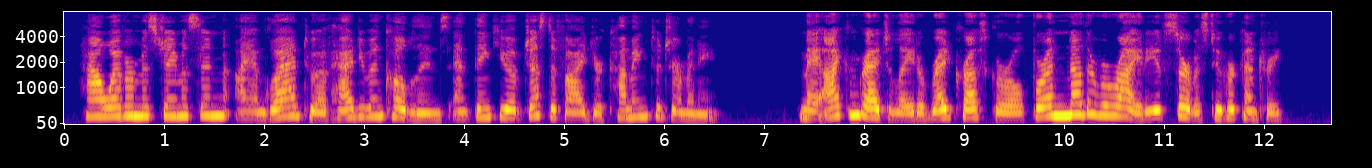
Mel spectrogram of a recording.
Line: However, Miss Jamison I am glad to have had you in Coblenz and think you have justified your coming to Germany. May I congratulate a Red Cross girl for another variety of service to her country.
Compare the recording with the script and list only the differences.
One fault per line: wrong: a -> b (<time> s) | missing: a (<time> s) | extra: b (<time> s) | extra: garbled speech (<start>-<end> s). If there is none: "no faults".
no faults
